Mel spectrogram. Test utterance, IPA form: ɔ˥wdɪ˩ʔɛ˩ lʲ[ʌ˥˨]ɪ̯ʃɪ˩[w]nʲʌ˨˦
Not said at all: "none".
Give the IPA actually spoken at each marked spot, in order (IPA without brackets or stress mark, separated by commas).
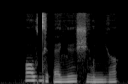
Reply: ʌ˥˨, w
